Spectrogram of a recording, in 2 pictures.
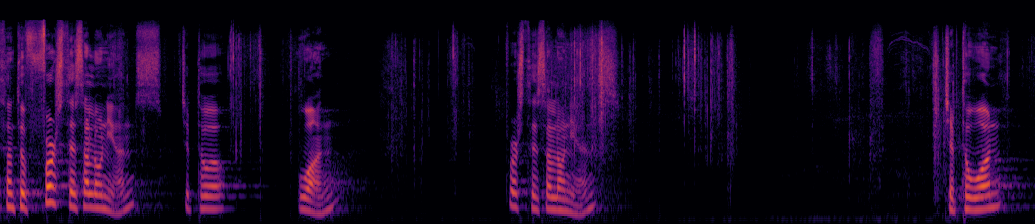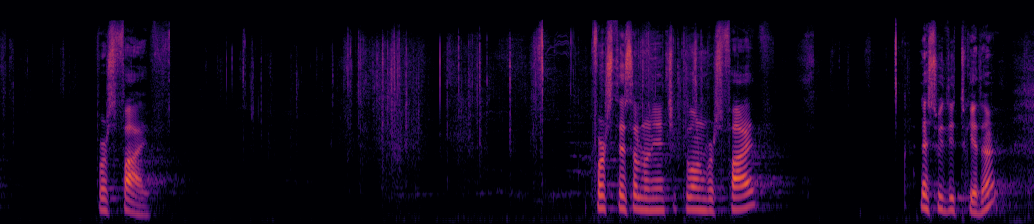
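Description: A middle-aged man reads out calmly into a close microphone, in short phrases with pauses.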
